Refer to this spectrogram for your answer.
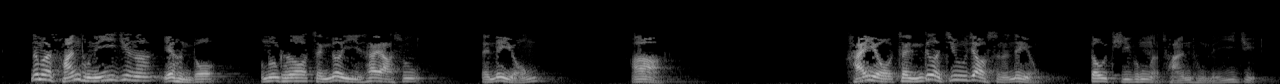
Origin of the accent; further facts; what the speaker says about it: China; 还有我们中国人一个非洲的地方受灾了啊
